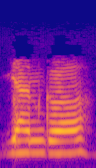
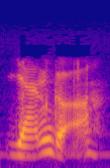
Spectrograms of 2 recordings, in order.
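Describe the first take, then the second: First: The word is said with the tones meaning castrate. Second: The word is said with the tones meaning strict. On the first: The speaker means castrate. The speaker calls it wrong. "and you say yenge, it's not strict, but castrate" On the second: The speaker means strict. The speaker calls it right. "which is yenge"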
